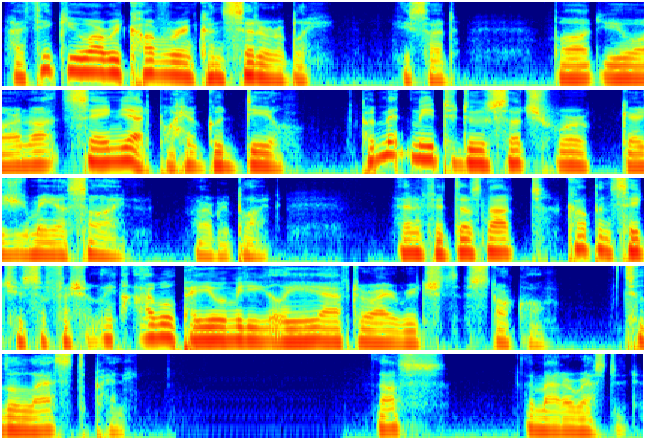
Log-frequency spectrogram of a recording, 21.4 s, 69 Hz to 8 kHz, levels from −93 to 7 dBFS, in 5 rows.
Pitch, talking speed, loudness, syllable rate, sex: 120 Hz, 150 wpm, -18 LUFS, 5.2 syllables/s, male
